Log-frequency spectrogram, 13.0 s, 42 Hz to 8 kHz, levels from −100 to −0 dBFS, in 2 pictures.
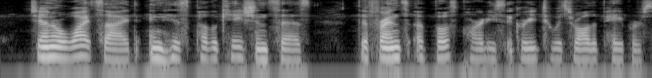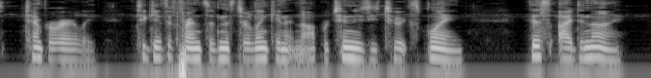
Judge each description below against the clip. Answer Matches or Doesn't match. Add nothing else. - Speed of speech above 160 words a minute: Doesn't match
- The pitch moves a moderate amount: Doesn't match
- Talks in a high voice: Doesn't match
